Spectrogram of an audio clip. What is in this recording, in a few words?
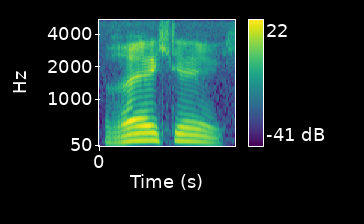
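"richtig", German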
